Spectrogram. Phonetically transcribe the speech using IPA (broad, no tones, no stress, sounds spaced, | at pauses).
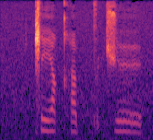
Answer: ǁ e qʰ e p dˤ ə̰ t͡ʃ ø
